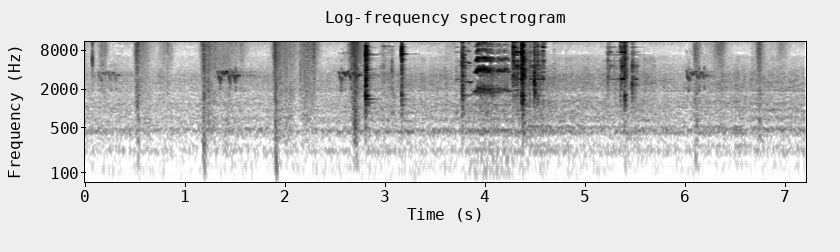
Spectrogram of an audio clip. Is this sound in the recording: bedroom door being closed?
no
